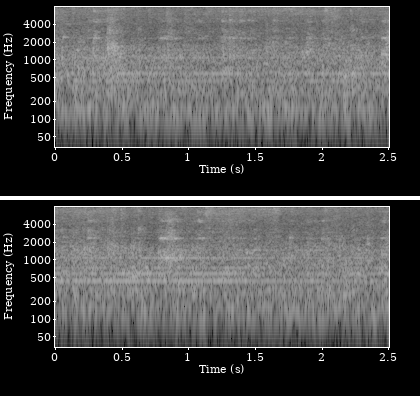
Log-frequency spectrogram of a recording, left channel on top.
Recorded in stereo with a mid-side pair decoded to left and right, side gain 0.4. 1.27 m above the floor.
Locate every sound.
Only background noise.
